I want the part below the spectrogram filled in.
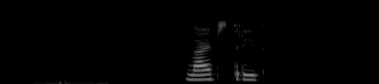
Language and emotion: Russian, neutral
